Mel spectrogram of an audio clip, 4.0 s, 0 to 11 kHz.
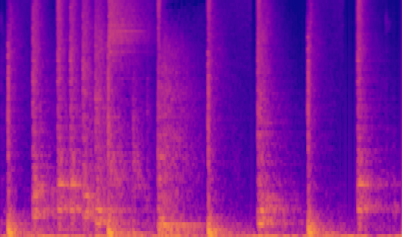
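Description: Sampled drum beat from Groove Agent SE4, kick and snare with a run of sharp hits, bent up and down in pitch with the controller's pitch bend wheel. The bend moves the kick along with the snare, because the pitch bend is acting on the whole undissolved MIDI part, which makes it sound a little strange.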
